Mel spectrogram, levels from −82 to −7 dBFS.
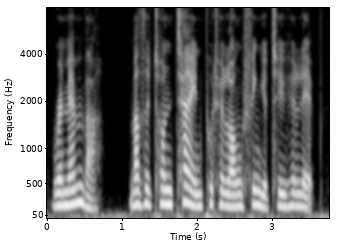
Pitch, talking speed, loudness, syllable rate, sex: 185 Hz, 160 wpm, -16 LUFS, 4.9 syllables/s, female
